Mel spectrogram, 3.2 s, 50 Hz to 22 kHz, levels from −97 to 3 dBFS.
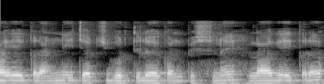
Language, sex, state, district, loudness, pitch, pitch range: Telugu, male, Andhra Pradesh, Sri Satya Sai, -16 LUFS, 115 Hz, 115-120 Hz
